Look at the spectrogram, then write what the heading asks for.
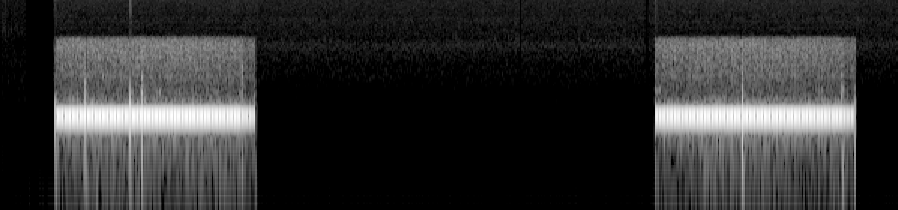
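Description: A steady telephone line tone sounds in two separate long beeps about two seconds each, with silence between them, as a call is placed.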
